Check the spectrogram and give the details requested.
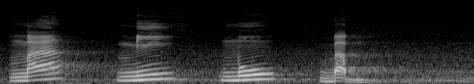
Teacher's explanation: Selanjutnya huruf ma diucapkan dengan cara merapatkan dua bibir.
